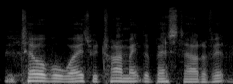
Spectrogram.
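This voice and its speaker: Fielding audience questions during a Dharma talk, this older English-born monk is chatty, jokey, and quick to laugh. His male voice is medium-pitched, creaky, and mellow, delivered flatly at a quick pace.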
